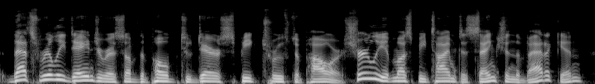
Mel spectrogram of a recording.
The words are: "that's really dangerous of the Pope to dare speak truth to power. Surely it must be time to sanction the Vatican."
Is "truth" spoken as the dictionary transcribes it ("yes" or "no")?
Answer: yes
